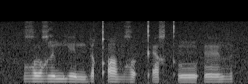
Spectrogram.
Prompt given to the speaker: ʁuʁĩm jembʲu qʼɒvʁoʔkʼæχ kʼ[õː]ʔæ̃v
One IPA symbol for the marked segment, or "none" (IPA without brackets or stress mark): õː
